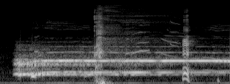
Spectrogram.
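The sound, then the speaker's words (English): A loud, sustained wolf howl sound bite holds a steady pitch from start to finish, broken by a couple of brief knocking thumps partway through. No speech. “You're lip singing a wolf call.”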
